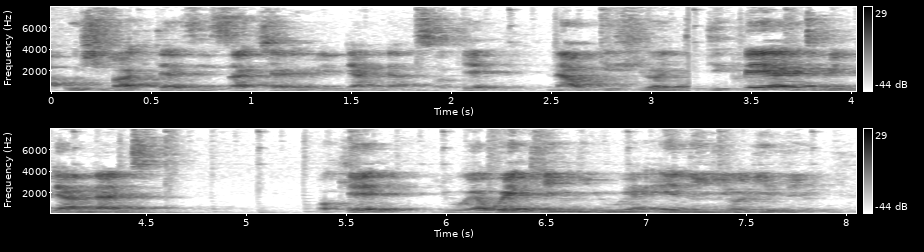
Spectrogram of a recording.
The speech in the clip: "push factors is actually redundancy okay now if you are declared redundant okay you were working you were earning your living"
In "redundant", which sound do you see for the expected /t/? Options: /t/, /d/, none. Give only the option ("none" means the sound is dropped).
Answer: /t/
